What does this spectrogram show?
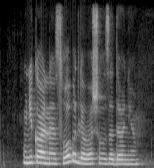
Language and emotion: Russian, neutral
